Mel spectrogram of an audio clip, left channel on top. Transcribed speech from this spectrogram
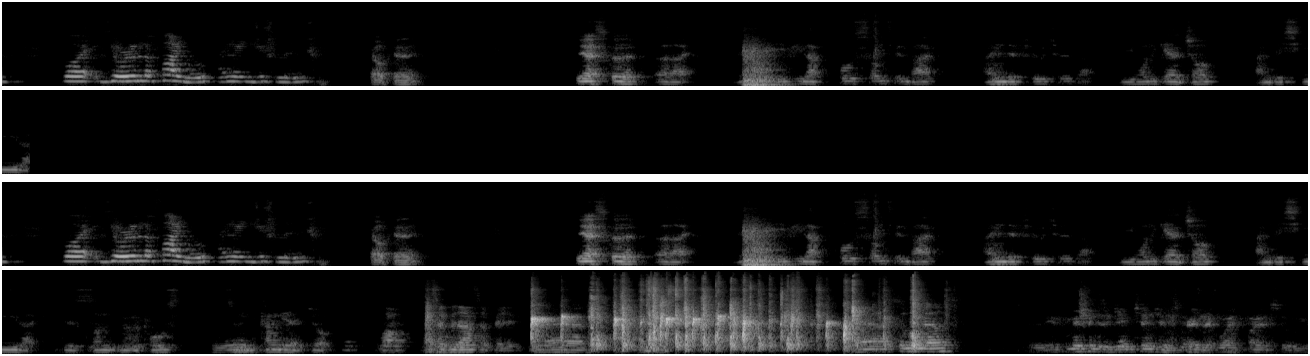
but you're in the final and then you just lose. Okay. Yes, good. If you post something back and in the future that you want to get a job and they see there's something you post, so you can't get a job. Wow, that's a good answer, Philip. Someone else? Information is a game changer. It's crazy like Wi-Fi, so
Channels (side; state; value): left; drops out; at 13.4 s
